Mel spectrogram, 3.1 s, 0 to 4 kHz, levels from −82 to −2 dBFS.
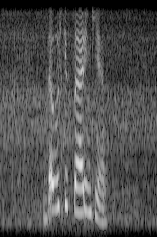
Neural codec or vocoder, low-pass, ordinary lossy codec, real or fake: vocoder, 22.05 kHz, 80 mel bands, HiFi-GAN; 3.6 kHz; none; fake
